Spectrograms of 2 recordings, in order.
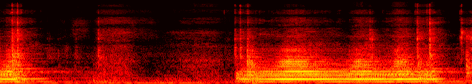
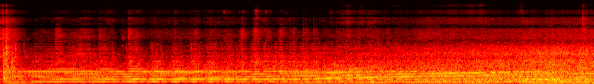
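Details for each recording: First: GE Vortalex fan: low steady electrical hum for about two seconds with no clear spin-up, motor just sits and hums while struggling to start. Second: GE Vortalex fan switched straight to high: motor spins up quickly, hum settling into a steady smooth whoosh, good sound; normal running on high.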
